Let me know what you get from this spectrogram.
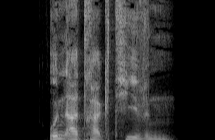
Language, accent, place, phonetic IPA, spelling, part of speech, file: German, Germany, Berlin, [ˈʊnʔatʁakˌtiːvn̩], unattraktiven, adjective, De-unattraktiven.ogg
- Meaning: inflection of unattraktiv: 1. strong genitive masculine/neuter singular 2. weak/mixed genitive/dative all-gender singular 3. strong/weak/mixed accusative masculine singular 4. strong dative plural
